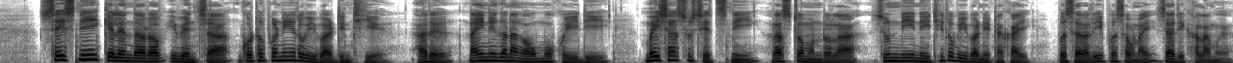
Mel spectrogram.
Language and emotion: Bodo, neutral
